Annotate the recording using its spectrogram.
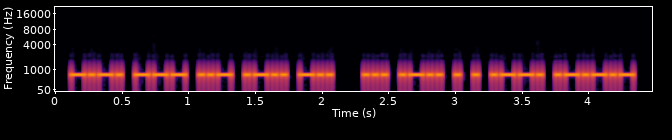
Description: Morse code, heard as a keyed tone, about 34 wpm, 700 Hz. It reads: COULD SLEEP.
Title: Sentences from Top 500 Words 35wpm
